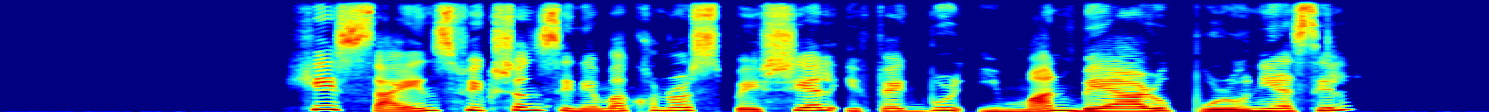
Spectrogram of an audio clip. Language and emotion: Assamese, disgusted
